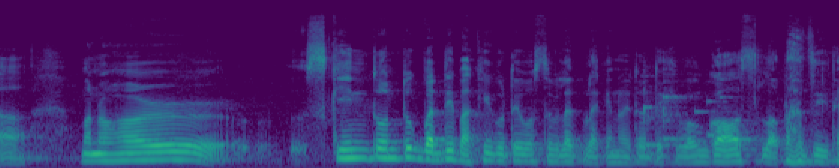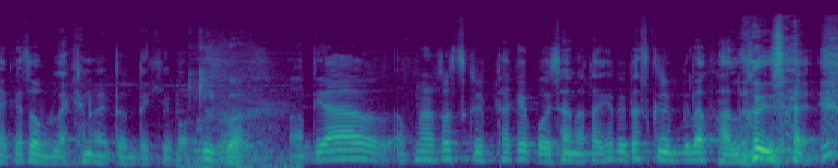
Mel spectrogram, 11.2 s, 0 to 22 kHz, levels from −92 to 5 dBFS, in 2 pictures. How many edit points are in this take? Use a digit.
1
